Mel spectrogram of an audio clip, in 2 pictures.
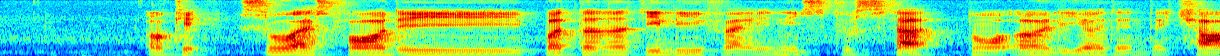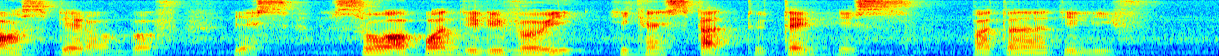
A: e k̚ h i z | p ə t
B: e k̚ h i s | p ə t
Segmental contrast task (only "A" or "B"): B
